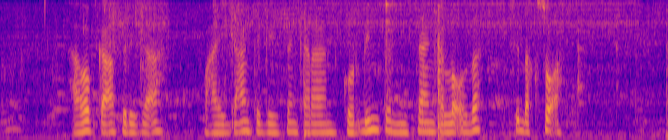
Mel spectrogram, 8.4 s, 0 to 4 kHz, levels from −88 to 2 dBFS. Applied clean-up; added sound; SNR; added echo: none; Sink (filling or washing) / Water tap, faucet; 11 dB; none.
